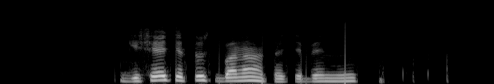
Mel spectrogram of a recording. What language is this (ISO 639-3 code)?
mvy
